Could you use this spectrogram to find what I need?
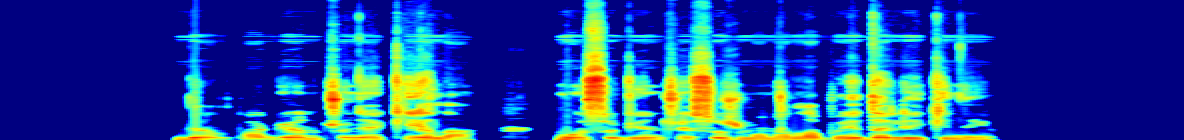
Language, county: Lithuanian, Kaunas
